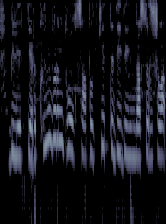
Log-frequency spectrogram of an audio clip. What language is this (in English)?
Kazakh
